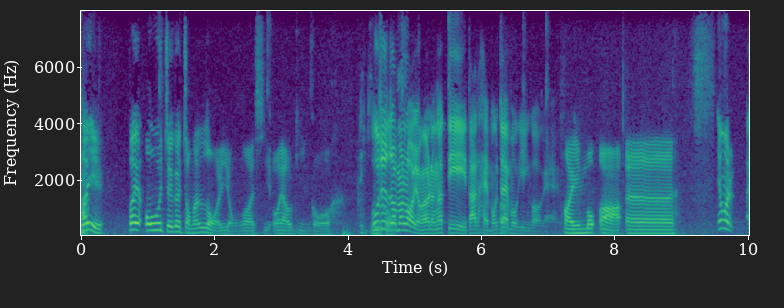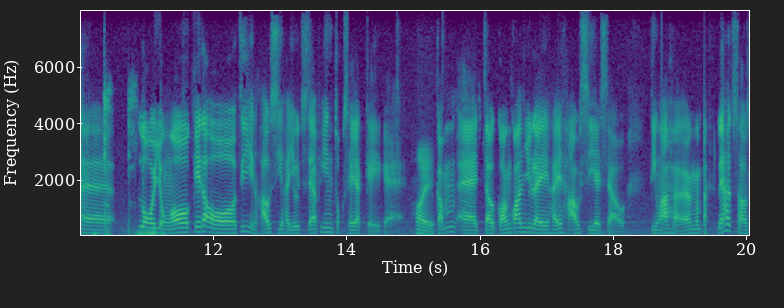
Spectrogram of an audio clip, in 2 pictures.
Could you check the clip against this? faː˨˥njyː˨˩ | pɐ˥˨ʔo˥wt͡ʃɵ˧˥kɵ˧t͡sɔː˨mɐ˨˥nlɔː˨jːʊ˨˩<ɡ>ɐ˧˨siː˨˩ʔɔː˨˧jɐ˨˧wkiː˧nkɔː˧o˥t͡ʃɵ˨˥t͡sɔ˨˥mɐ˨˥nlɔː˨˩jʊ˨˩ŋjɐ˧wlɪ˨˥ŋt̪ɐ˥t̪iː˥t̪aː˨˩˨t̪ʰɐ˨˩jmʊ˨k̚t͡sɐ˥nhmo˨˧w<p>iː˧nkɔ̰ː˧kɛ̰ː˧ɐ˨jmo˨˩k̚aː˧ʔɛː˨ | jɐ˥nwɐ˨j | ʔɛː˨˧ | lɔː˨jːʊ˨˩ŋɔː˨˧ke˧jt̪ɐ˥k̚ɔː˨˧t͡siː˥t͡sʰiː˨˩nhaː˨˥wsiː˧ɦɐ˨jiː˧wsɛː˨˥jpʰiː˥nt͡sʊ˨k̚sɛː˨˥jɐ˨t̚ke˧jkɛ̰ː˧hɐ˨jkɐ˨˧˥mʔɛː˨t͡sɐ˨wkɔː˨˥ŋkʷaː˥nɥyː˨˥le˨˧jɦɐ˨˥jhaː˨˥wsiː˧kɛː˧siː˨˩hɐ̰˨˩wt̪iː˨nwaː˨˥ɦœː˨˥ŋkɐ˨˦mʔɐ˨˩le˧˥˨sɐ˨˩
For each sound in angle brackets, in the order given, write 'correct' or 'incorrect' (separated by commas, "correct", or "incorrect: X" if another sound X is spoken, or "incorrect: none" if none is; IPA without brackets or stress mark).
incorrect: ŋ, incorrect: k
